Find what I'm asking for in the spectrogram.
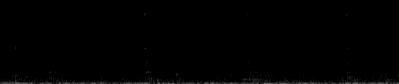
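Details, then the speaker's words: Early 18th century longcase clock after service, steady even tick-tock about once a second in a quiet room, running normally in its case. "lovely looking movement in this case and the customer was pleased to hear the sound of the ticking and the chiming"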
